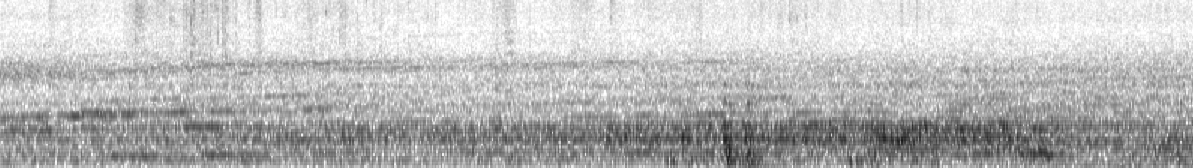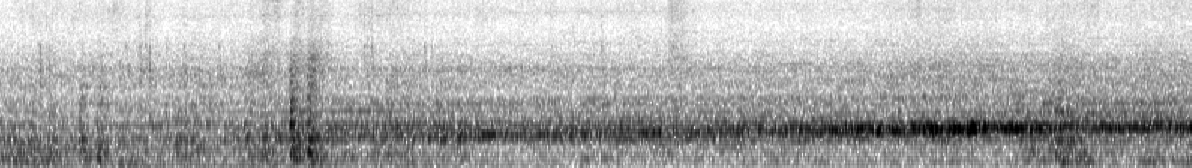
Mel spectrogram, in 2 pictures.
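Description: A train rumbles steadily along the tracks with a whining motor.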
